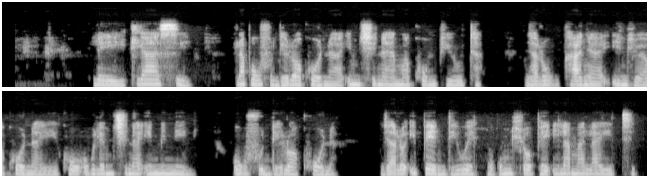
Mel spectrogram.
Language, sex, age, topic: North Ndebele, male, 36-49, education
